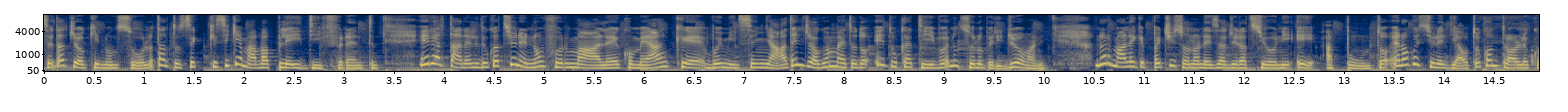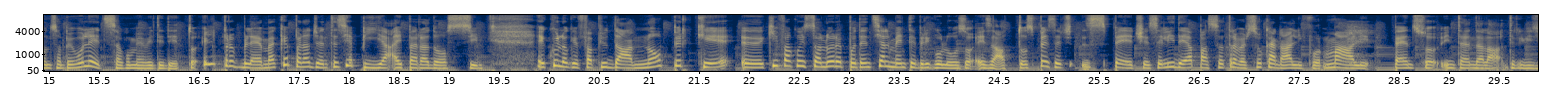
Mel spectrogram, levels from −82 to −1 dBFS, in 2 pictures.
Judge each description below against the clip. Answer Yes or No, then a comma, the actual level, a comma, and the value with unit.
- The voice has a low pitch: No, high, 220 Hz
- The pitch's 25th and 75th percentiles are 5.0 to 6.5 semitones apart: Yes, average, 5.3 semitones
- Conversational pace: No, fast, 185 wpm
